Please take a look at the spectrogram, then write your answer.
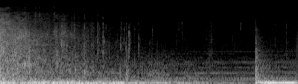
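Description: A single sharp gunshot in Red Dead Redemption 2 aimed at a man's hand, a loud low boom with a ringing tail, followed by another heavy thump near the end.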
